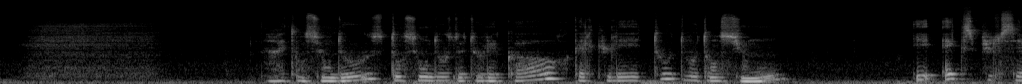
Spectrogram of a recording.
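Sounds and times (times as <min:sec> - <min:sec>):
deep breath in during a guided breathing exercise: 0:00.2 - 0:01.7
speech: 0:02.9 - 0:08.0, 0:09.2 - 0:10.2.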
